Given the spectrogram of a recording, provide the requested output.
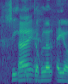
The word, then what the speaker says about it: Callao: C-A-L-L-A-O. I'm just going to call it the way I call it, Callao Salvaje. That's how I pronounce it. It's close enough.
